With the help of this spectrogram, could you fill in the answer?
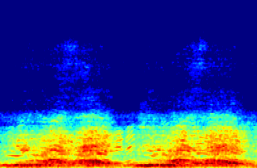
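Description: Thousands of Californians at Liberty Fest outside the state capitol chant "USA" in unison, a rhythmic two-part shout repeating in loud swells, with a dense roar of many voices underneath.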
